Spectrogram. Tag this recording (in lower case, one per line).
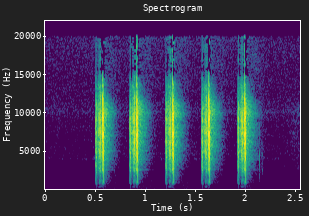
mechanisms
camera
